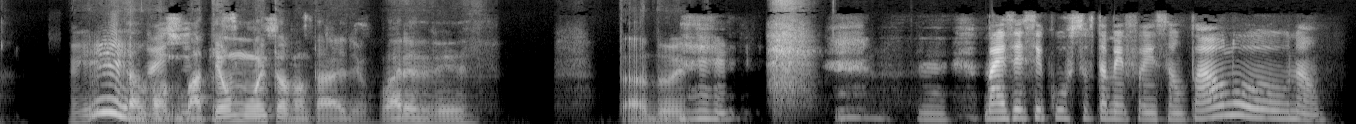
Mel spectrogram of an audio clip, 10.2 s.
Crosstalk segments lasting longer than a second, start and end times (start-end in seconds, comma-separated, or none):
0.9-2.4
